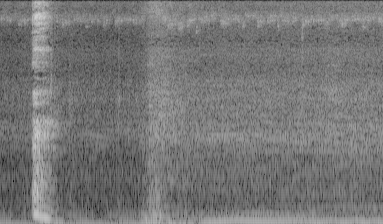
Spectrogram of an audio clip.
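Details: Chevy Venture with a crank-no-start from a faulty starter, started by tapping the starter: short crank catches, engine flares up, then settles into a steady, even idle; starts and runs.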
